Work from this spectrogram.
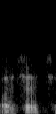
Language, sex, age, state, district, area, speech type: Odia, male, 45-60, Odisha, Sundergarh, rural, conversation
